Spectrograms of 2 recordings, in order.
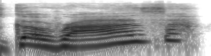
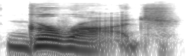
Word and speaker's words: garage: Garage is garage, not garage.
